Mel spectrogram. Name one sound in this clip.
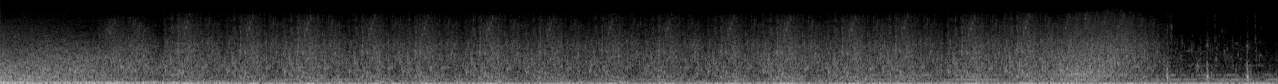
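Water splashes steadily as a swimmer strokes through it.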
